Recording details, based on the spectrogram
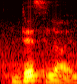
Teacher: Similarly, the L of loyal will also be stressed. So there are two stressed syllables here. Dis is also stressed. Loyal is also stressed.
